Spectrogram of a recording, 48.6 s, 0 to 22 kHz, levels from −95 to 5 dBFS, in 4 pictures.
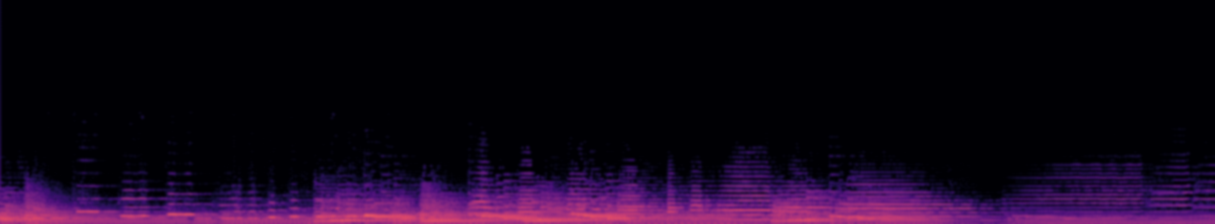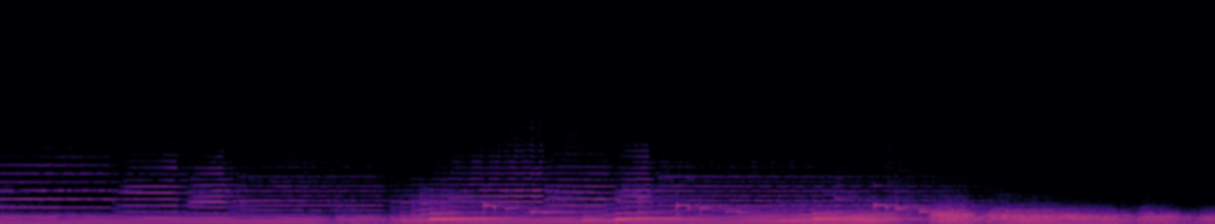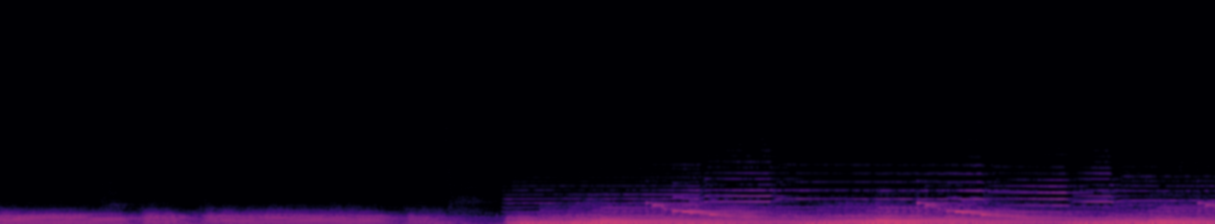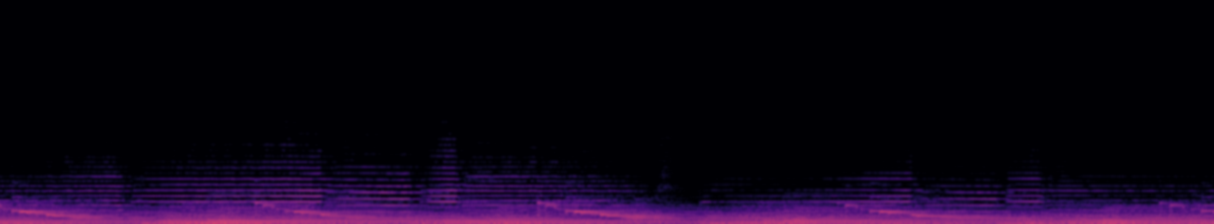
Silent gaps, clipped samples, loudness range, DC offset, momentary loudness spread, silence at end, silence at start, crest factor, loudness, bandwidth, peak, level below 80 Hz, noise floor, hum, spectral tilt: none; under 0.1%; 16 LU; under 0.1%; 18 LU; 0 s; 0 s; 20 dB; -40 LUFS; 8.2 kHz; -20 dBFS; -62 dBFS; -61 dBFS; none; -7.5 dB/octave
